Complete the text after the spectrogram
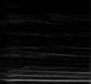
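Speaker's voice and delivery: high far-off howl; thin high wolf oh. Acted. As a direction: howl from the distant mountain. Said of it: "¿cómo le hacía?".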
